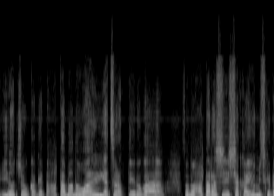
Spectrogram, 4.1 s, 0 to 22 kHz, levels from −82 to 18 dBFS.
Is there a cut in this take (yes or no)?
no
